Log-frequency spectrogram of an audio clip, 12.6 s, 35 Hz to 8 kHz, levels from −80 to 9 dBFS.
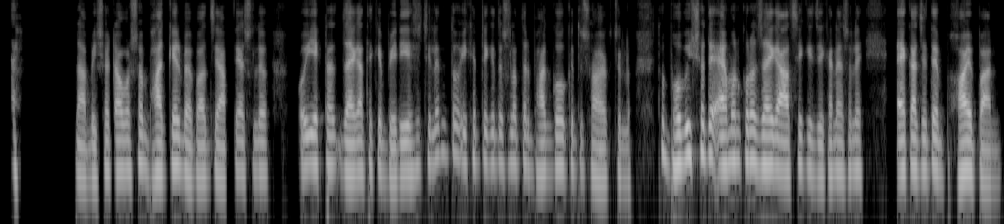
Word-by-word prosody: আহ - - -6 0.7
না 115 - +2
বিষয়টা 130 +4 -3
অবশ্য 135 +2 -3 0.2
ভাগ্যের 125 +4 +3
ব্যাপার 115 0 0
যে - - -4
আপনি - - -10
আসলে 125 +1 -6 0.5
ওই 145 - +2
একটা 150 +1 -4 0.2
জায়গা 125 +1 +5
থেকে 135 0 -4
বেরিয়ে 125 +3 +1
এসেছিলেন। 155 +7 -6
তো - - -3
এক্ষেত্রে 160 +1 -6
কিন্তু 155 0 -5
আসলে 155 0 -4
আপনার 150 -1 -5
ভাগ্যও 130 +3 0
কিন্তু 130 -2 -8
সহায়ক 110 -2 -1
ছিল। 115 -2 -7 0.4
তো - - -24 0.2
ভবিষ্যতে 180 +5 +3 0.2
এমন 165 +3 +1
কোন 165 - +2 0.2
জায়গা 145 -1 +6
আছে 125 +3 -7
কি? 140 - -4
যেখানে 125 +2 -3
আসলে 130 +2 -4 0.6
একা 140 +1 +4
যেতে 135 +2 0 0.2
ভয় 130 +1 +6
পান? 105 -2 +2
130 Hz, 175 wpm, -23 LUFS, 125-150 Hz, 0.7 s, জায়গা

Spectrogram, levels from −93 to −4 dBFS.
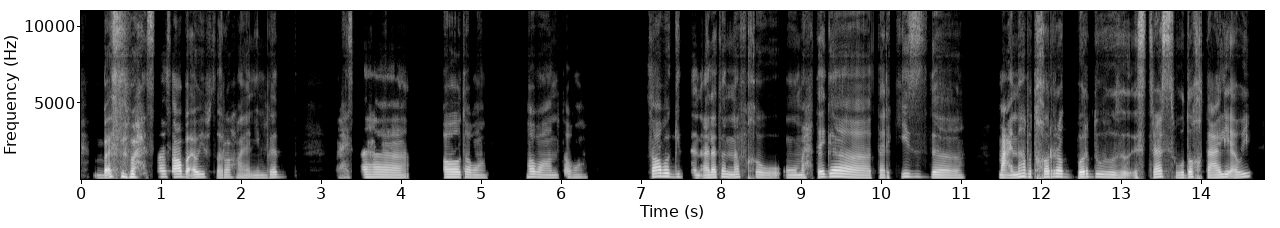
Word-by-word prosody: بس 160 +7 +2
باحسها 180 0 0
صعبة 180 -1 +5
أوي 165 +2 +3
بصراحة، 160 -1 -6
يعني 140 - -6
بجد 155 +2 -4 0.7
باحسها 155 +1 -1 0.5
آه 165 0 +6
طبعًا، 150 -3 -3 0.5
طبعًا، 155 -4 -1
طبعًا 150 0 -8 0.8
صعبة 205 +2 +5
جدًا 155 -5 -5
آلات 160 +4 +2
النفخ، 170 0 -2 0.4
ومحتاجة 150 +6 0 0.5
تركيز 175 +4 -5 0.9
مع 150 -1 +4
إنها 165 +6 +3
بتخرج 185 -2 +1
برضه 170 -2 +1
stress 170 +4 0
وضغط 155 +2 0
عالي 155 +3 +3
أوي، 185 +8 -1
165 Hz, 105 wpm, -23 LUFS, 150-180 Hz, 0.9 s, آه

